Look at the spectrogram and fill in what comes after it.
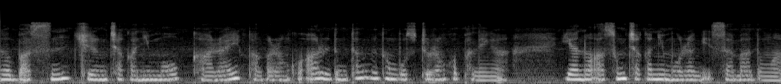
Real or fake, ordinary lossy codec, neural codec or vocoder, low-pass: fake; none; vocoder, 24 kHz, 100 mel bands, Vocos; 7.2 kHz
